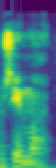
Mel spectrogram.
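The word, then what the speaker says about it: some: का ओ से कोई मात्रा नहीं एम एम से मा ई भी साइलेंट है सी ओ एम ई कम कम मतलब आना आगे देखिए एस ओ एम ई ये लिखा सम एस ओ एम ई सम सम माने कुछ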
